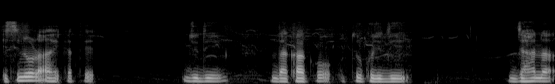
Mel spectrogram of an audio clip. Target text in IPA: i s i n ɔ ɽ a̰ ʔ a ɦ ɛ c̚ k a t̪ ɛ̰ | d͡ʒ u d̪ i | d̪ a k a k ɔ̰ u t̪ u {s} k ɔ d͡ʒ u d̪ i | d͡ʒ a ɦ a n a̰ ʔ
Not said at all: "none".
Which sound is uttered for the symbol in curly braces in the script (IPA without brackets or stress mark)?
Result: none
